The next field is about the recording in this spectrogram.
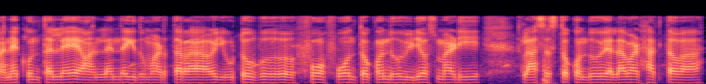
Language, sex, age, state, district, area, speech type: Kannada, male, 18-30, Karnataka, Bidar, urban, spontaneous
